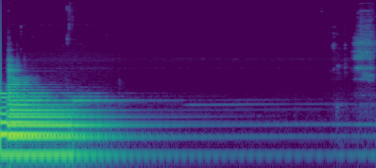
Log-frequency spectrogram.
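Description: A single guitar A string rings out and decays, its pitch sliding upward as the tuning peg is turned, leaving a faint sustained tone before a brief hiss at the end.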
